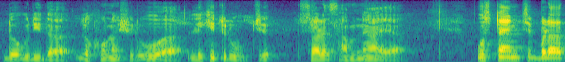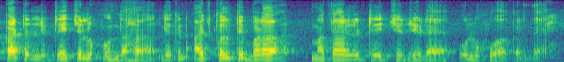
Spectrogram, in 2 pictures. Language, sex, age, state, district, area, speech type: Dogri, male, 45-60, Jammu and Kashmir, Jammu, urban, spontaneous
